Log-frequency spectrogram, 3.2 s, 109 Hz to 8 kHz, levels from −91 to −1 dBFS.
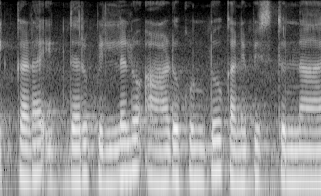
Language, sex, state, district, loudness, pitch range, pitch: Telugu, female, Telangana, Komaram Bheem, -16 LUFS, 150-160 Hz, 155 Hz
